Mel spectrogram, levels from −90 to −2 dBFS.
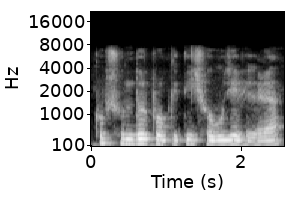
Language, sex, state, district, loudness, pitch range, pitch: Bengali, male, West Bengal, Alipurduar, -14 LUFS, 120-135 Hz, 125 Hz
